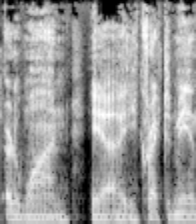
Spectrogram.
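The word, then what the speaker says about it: Erdoğan: And I understand it's Erdogan. Yeah, he corrected me in this. I've been using the southern pronunciation here, but this is a lawsuit that's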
